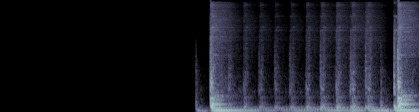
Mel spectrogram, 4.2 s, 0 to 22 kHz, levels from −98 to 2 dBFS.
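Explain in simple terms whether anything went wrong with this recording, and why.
Nothing went wrong here.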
